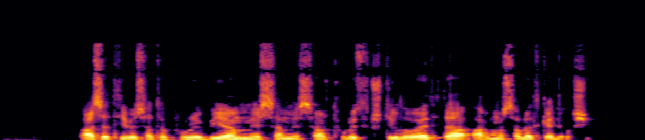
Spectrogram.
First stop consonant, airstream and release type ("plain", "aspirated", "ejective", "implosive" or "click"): aspirated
